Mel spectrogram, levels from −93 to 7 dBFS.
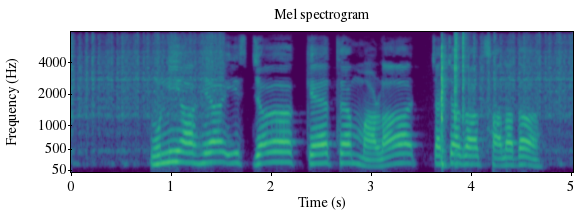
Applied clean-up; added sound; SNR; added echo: none; Coin (dropping); 7 dB; none.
